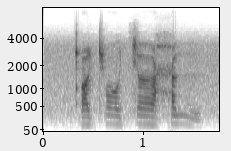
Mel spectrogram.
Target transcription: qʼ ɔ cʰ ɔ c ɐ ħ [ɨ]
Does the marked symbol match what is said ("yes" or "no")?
yes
